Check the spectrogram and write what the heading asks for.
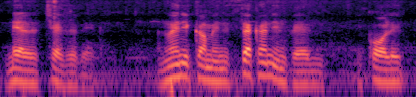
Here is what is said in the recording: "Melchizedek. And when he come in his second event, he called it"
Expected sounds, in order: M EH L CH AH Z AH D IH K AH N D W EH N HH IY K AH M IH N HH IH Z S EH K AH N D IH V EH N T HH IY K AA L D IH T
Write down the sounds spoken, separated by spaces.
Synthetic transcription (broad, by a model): M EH L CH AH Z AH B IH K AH N W EH N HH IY K AH M IH N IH S EH K AH N D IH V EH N HH IY K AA L IH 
